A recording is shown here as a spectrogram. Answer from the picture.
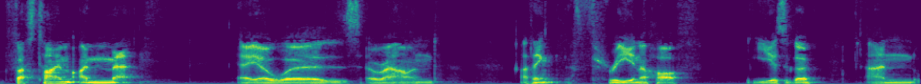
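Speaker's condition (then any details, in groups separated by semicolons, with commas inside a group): Stutter; onset age four after two fluent years, ineffective speech therapy, drama school, Birmingham University course; blocking and freezing in childhood, fluent in drama performances, avoided class reading as teen; prolonged sounds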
